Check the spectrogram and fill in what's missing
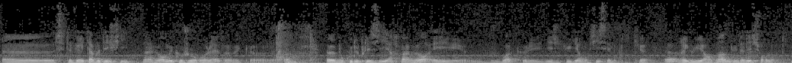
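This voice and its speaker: A French-speaking classics teacher gives a public talk to an evening audience, hesitating often and filling gaps with fillers and tag questions. His mellow voice sits fairly low and moves at a fairly quick pace. The echoey, dull room adds slight background noise.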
